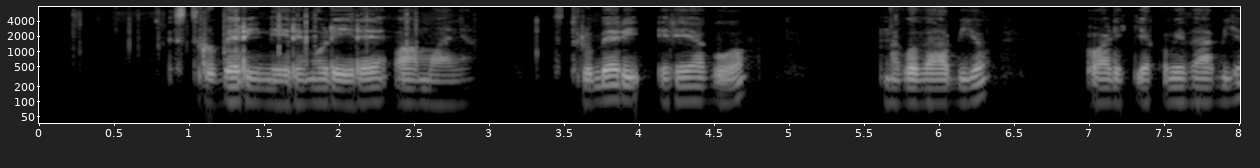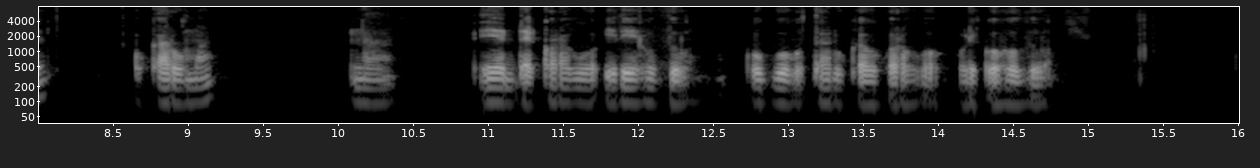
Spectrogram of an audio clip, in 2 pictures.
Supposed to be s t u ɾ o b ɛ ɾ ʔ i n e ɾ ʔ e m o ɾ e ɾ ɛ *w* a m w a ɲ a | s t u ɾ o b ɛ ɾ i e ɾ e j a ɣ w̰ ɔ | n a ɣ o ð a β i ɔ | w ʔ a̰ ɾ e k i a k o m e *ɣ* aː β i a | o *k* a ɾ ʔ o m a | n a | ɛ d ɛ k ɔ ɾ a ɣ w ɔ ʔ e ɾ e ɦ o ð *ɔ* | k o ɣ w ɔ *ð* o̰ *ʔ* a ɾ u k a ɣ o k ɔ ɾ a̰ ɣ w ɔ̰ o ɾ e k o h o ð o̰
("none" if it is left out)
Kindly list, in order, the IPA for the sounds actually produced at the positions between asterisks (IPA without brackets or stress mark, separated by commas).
w, ð, k, o, ɣ, t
